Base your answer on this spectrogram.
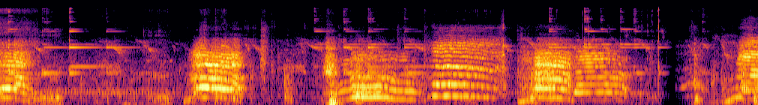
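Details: Goats during crossbreeding of a big Boer stud buck with a Jamunapari doe; several loud, quavering harmonic bleats in bursts separated by short pauses, with a sharp knock and light background music.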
